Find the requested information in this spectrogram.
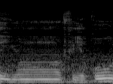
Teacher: سے نہیں ہے اخفا کریں گے اس نون میں یون فی قاف واو پیش کو منہ بھر کے پڑھتے ہوئے قاف کو ایک الف کے برابر لمبا کریں گے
